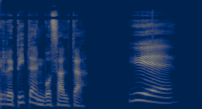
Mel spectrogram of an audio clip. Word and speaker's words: 月: 月月月月月月月 Se pronuncia con el cuarto tono.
